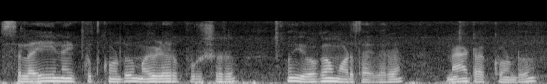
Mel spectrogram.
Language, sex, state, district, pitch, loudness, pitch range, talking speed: Kannada, male, Karnataka, Koppal, 125 Hz, -16 LUFS, 120-135 Hz, 120 wpm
